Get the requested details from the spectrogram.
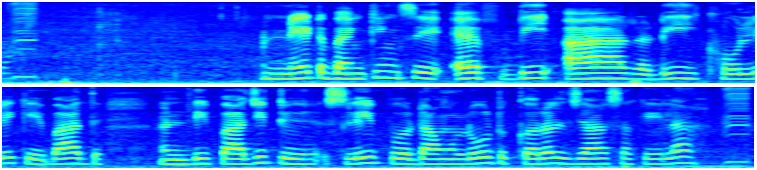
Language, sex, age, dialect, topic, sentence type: Bhojpuri, female, 25-30, Western, banking, statement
